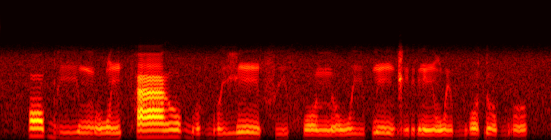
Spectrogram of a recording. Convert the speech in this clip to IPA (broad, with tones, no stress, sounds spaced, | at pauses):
ɔ˦ b iː˨ m ʊ˨ w ĩ˨ pʰ aː˦ ɣ o˦ ɡʷ i˨ ɡʷ i˨ ɣ ĩ˦˨ f i˨ f o˨ n ʊ˨ w i˦˨ ɓ ĩ˦ ɡ i˨ r ĩ˨ w ɪ˨ b o˦ ɗ ʊ˦˨ b ʊ˦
